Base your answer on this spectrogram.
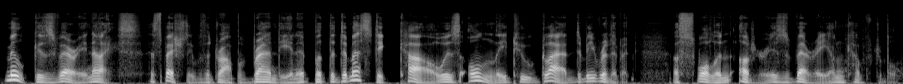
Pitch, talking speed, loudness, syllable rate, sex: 105 Hz, 205 wpm, -20 LUFS, 5.6 syllables/s, male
